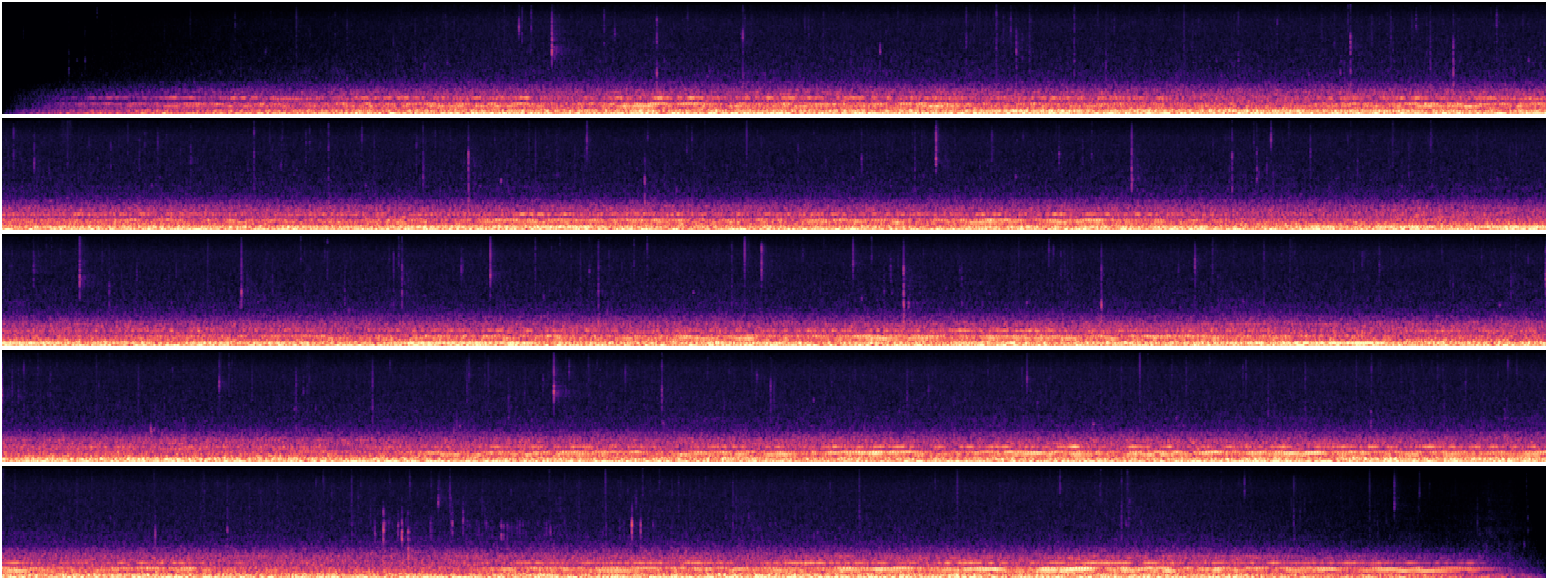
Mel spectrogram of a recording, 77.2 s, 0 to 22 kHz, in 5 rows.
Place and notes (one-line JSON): {"title": "Warren Woods State Park, Red Arrow Highway, Sawyer, MI, USA - Train Drops", "date": "2015-02-07 15:16:00", "description": "Droplets from the partially unfrozen surface of the Galien River and low train calls in the distance.", "latitude": "41.84", "longitude": "-86.62", "altitude": "195", "timezone": "America/Detroit"}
